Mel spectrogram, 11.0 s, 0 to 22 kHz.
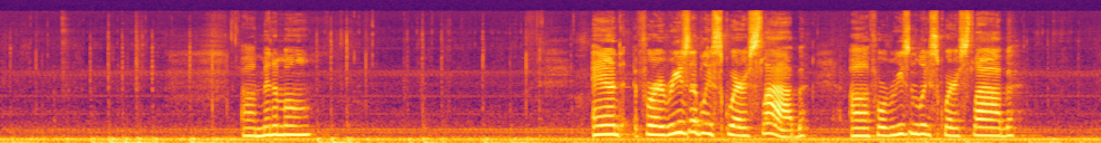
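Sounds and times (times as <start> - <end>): stylus tapping on tablet screen: 0.0 - 5.8
low steady hum: 0.0 - 11.0.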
